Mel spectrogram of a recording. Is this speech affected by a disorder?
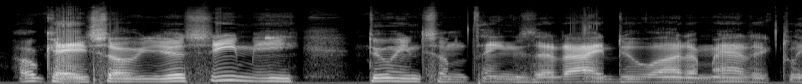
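Yes: ALS; abnormally slow voice.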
